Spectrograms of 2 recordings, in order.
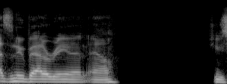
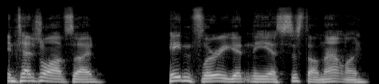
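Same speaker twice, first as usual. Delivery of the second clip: ordinary talk, nothing marked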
